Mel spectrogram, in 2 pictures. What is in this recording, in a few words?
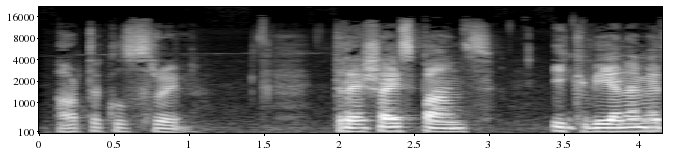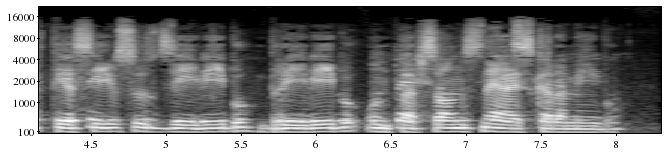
Latvian duo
